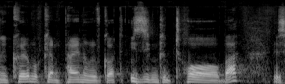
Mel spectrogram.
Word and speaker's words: Izokuthoba: It's an incredible campaign, and we've got Izokuthoba is how you pronounce it.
